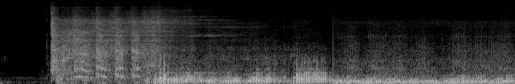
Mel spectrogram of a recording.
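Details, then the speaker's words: Car with side-exit boom tube exhaust and a new silencer: engine cranks, catches and is blipped a few times, leaving a loud, deep booming idle; still too loud. "Still quite loud. What do you reckon?"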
